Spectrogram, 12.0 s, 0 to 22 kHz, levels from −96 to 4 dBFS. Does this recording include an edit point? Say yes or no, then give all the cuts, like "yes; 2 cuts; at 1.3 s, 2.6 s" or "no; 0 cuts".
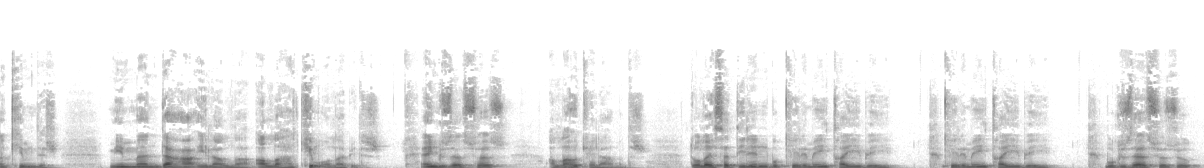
yes; 4 cuts; at 3.0 s, 5.8 s, 7.7 s, 9.4 s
